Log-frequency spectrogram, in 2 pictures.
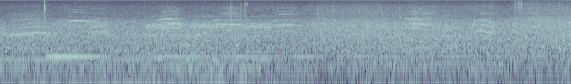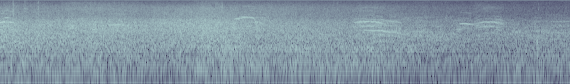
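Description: Surf washing steadily on a beach, with short bird calls over it now and then. Soft, sustained music notes fade out about three seconds in.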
